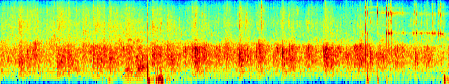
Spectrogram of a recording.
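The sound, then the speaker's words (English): A church audience claps their hands unto the Lord in a sustained, dense burst of applause lasting several seconds, steady and fairly loud, with faint voices and brief shouts mixed in. “If you're ready to receive the word, clap your hands unto the Lord one more time.”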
